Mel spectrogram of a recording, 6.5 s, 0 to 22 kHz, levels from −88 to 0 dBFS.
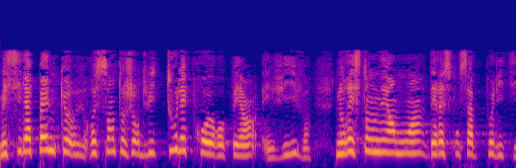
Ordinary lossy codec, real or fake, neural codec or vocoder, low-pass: none; real; none; 7.2 kHz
